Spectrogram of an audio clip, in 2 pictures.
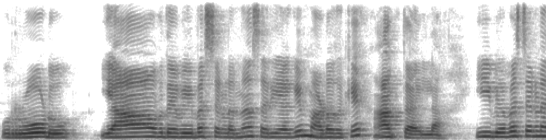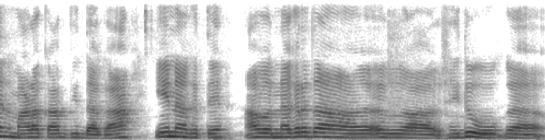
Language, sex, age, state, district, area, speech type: Kannada, female, 60+, Karnataka, Bangalore Urban, urban, spontaneous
